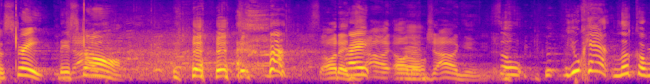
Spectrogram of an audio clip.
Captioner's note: laugh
